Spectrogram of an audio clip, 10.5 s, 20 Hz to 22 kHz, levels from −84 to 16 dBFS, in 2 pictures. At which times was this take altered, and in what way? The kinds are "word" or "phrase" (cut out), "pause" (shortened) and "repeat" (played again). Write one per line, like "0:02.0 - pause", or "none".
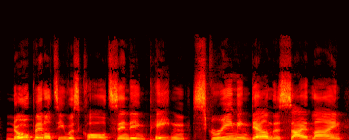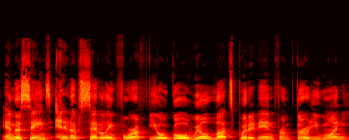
0:02.8 - pause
